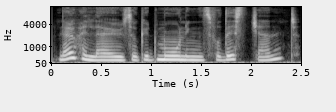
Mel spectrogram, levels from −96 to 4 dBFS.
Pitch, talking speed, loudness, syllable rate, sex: 225 Hz, 190 wpm, -14 LUFS, 4.3 syllables/s, female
